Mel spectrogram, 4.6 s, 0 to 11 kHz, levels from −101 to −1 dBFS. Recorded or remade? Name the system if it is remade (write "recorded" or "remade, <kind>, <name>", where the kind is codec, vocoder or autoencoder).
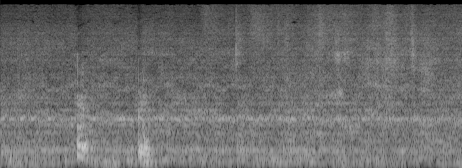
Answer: remade, codec, SNAC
